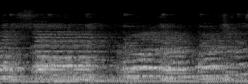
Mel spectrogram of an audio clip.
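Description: Mixed choir singing in harmony, holding chords that change every half second or so.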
